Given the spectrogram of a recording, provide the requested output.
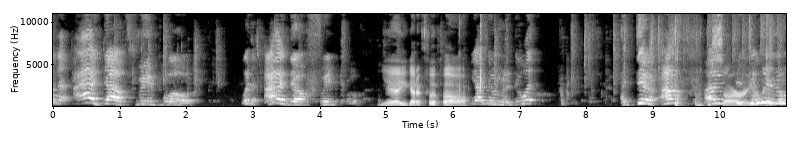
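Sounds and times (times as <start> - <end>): boy talking: 0.0 - 4.8, 6.3 - 7.4, 8.5 - 11.0.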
